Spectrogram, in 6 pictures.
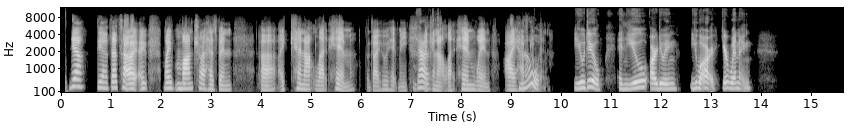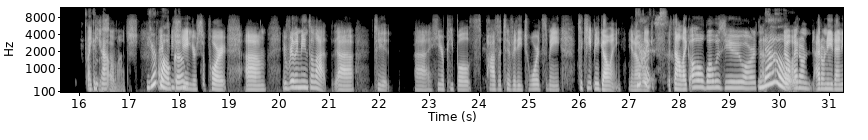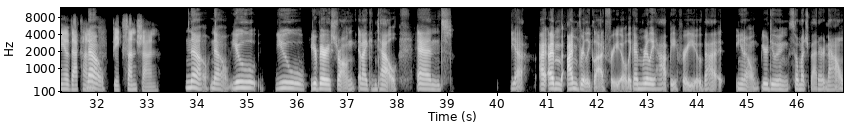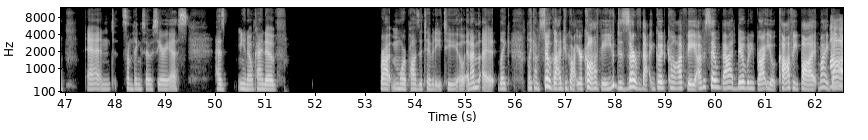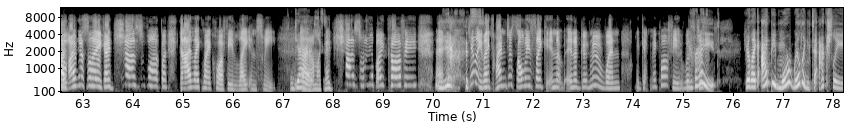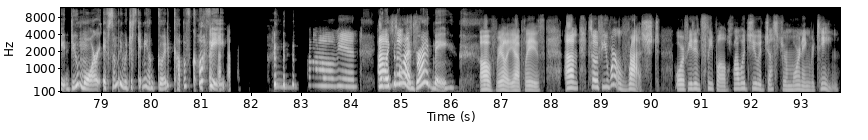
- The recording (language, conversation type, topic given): English, unstructured, Which morning rituals set a positive tone for you, and how can we inspire each other?
- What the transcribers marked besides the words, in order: tapping; stressed: "him"; other background noise; stressed: "deserve"; stressed: "just"; stressed: "just"; laughing while speaking: "Yes"; laugh; other noise; stressed: "coffee"; chuckle; chuckle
